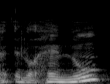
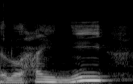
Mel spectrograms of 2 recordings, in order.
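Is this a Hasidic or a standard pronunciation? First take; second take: standard; Hasidic. First: It is said in a standard accent. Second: It is said in a Hasidic accent.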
